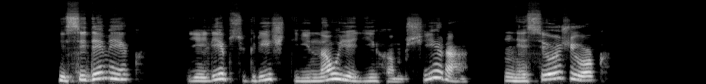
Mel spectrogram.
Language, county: Lithuanian, Panevėžys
